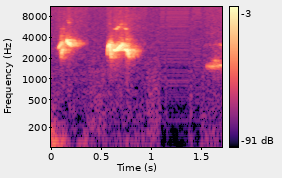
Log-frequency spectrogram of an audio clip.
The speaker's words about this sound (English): I'll have to turn off my little bird a little later. We're setting the spring tone.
